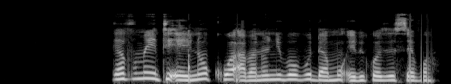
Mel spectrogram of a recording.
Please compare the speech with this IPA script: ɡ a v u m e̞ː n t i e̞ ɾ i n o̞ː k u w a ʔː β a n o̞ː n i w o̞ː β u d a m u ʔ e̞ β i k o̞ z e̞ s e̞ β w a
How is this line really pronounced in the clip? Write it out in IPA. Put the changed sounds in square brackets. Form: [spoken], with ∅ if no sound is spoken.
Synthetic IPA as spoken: ɡ a v u m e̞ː n t i e̞ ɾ i n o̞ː k u w a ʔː β a n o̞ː [ɲ] i [β] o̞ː β u d a m u ʔ e̞ β i k o̞ z e̞ s e̞ β w a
